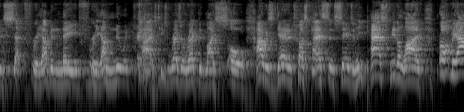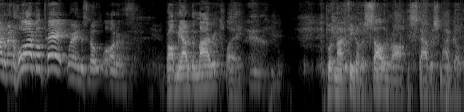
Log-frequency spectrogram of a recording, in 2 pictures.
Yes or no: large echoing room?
yes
